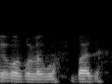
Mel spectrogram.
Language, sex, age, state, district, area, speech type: Assamese, male, 30-45, Assam, Goalpara, urban, conversation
